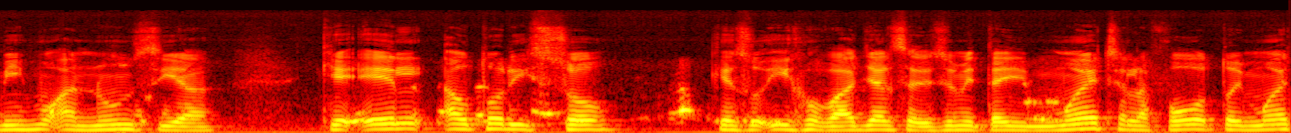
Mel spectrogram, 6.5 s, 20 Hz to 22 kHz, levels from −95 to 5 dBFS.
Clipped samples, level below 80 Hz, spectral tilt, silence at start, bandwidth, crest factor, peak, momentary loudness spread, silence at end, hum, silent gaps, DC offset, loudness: under 0.1%; -46 dBFS; -6.5 dB/octave; 0 s; 14.5 kHz; 14 dB; -6 dBFS; 5 LU; 0 s; none; none; under 0.1%; -21 LUFS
